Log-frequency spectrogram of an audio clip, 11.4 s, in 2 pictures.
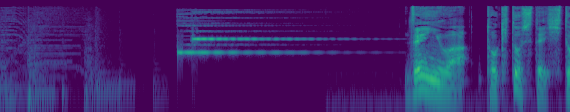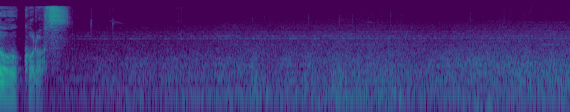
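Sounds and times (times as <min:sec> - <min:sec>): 
speech: 0:04.1 - 0:06.4
airliner approaching to land at Narita airport: 0:06.5 - 0:11.4.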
